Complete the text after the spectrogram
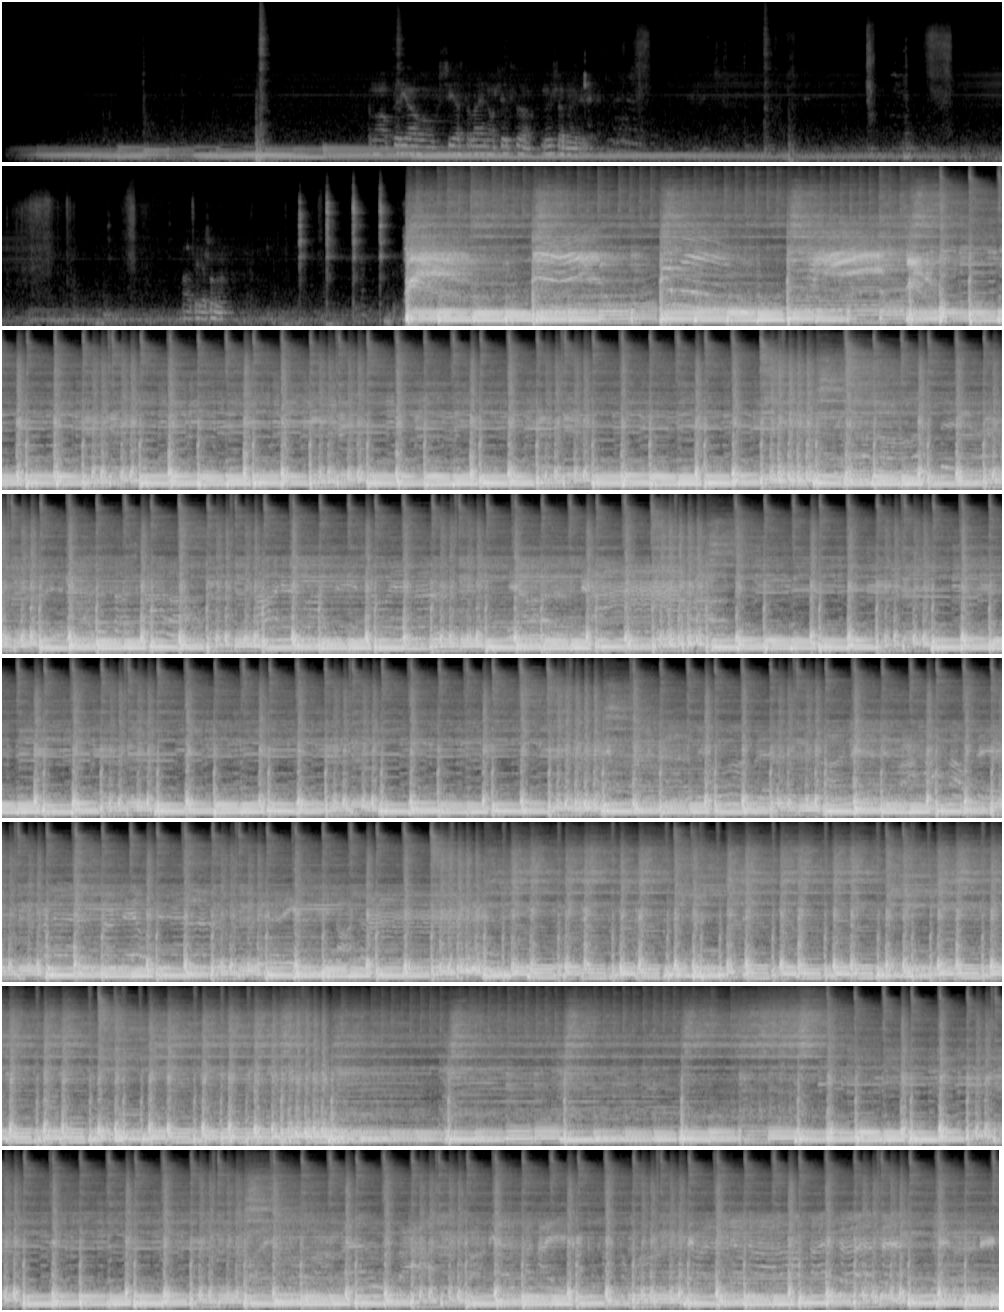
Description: The punk-rockband
Vegna þessa eru margar þessara upptaka ekkert eyrnakonfekt.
